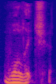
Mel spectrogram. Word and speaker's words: Wallach: And I think it's pronounced Wallach, not Wallach. That's my Northern English pronunciation. W-A-L-L-A-C-H.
